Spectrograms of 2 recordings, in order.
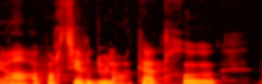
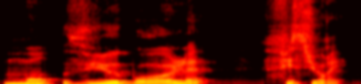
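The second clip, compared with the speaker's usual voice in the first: slow dictation; slower than usual. Shown as a demonstration. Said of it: "qu'est-ce qu'on va dire".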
